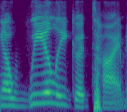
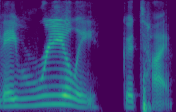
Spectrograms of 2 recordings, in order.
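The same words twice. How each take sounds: First: Really begins with a W sound. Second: Really begins with a clear R sound. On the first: The speaker calls it wrong. "Or same with the R sound. Um, they might say" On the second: The speaker calls it right. "instead of a really good time"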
